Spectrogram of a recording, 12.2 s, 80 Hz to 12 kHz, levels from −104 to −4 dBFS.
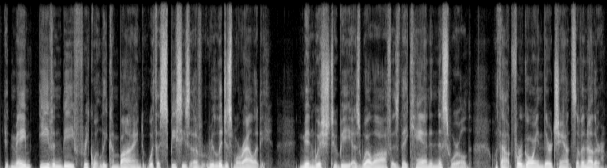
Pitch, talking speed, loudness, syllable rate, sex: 115 Hz, 155 wpm, -18 LUFS, 4.8 syllables/s, male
